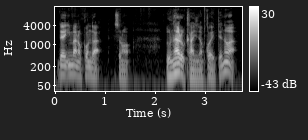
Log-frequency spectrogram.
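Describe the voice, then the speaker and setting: An older Japanese man teaching a singing lesson, explaining calmly with many fillers and small restarts. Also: low-pitched, brisk. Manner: explains calmly, breaking off to demonstrate sounds. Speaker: voice trainer. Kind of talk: vocal lesson with demonstrations.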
